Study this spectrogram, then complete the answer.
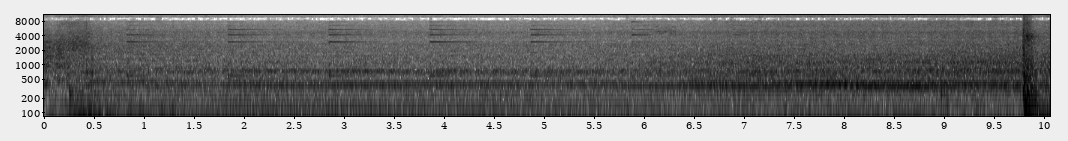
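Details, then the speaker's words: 2011 VW Jetta TDI Sportwagen, CJAA common-rail diesel, over 100k miles, just after timing belt, tensioner, idlers and water pump replacement: steady even idle, smooth low rumble, light clatter, no misses or knocks; runs well. "sounds good so the car's back together and running really well"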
